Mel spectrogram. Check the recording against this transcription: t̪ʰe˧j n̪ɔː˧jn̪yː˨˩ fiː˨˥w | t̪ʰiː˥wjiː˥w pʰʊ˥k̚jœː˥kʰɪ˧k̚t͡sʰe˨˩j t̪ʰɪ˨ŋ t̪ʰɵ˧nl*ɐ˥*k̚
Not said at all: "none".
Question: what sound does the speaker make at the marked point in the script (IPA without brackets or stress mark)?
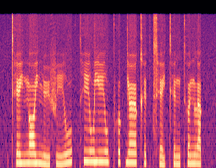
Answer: ɐ˧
